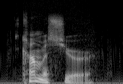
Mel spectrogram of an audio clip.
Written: commisure

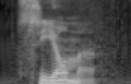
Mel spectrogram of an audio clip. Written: caeoma

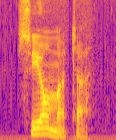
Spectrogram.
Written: caeomata

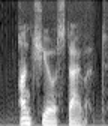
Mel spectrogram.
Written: onchiostylet

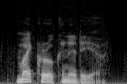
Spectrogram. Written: microconidia

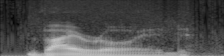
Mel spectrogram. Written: viroid

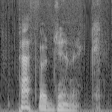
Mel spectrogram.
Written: pathogenic

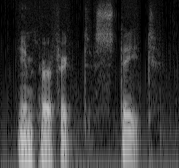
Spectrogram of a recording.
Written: imperfect state

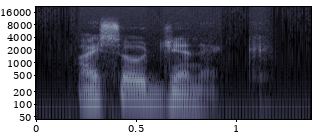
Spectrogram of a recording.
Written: isogenic

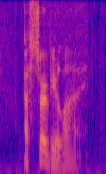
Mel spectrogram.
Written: acervuli

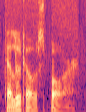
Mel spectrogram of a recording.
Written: teleutospore

